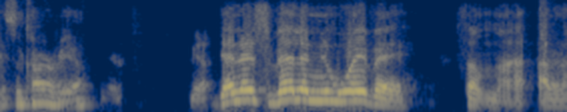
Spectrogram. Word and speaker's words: Villeneuve: Denis Villeneuve. Something I don't know how to pronounce it. Got to pronounce it with the French accent. Yeah, Villeneuve.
